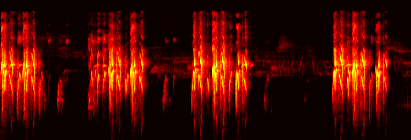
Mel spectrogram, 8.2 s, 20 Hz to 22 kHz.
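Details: Crimson Rosella recorded on 21 May 2015 at 7:45 gives four bursts of harsh, chattering squawks, each about a second long, separated by short pauses, with no other sounds intruding.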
